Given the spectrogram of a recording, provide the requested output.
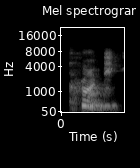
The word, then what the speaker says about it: crunch: the correct pronunciation because it only has one syllable so your mouth should open only one time crunched yeah quality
